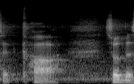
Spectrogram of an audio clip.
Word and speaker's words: CAH: You pronounce it ka.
